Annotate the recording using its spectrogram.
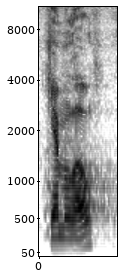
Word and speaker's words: Gamaliel: But a Pharisee from the council named Gamaliel, is that how you say it, Grant? Yeah, that's how he says it.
